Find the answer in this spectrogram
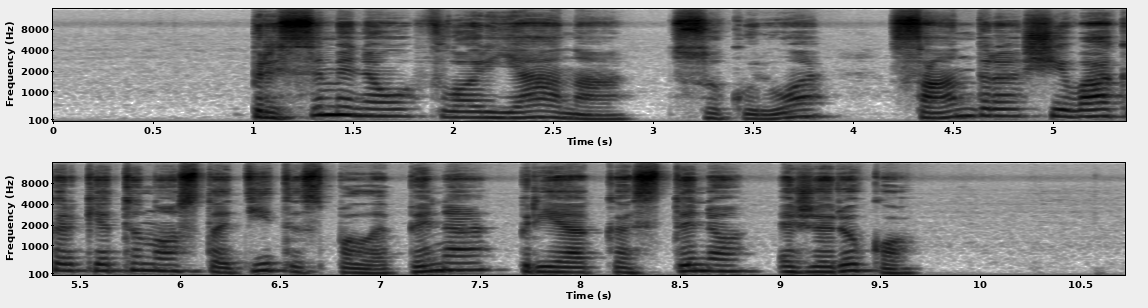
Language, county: Lithuanian, Kaunas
